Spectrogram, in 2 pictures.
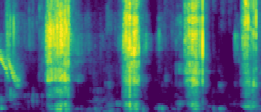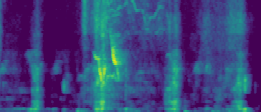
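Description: A person chewing a mouthful of rolled-up fresh herbs and onion dipped in sour cream sauce, crunching about three times every two seconds.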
